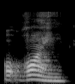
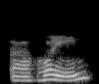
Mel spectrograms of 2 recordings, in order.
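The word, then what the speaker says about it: غ: They should be pronounced from the very upper part. And when we are pronouncing them from the upper part, we are going to feel the vibration over there.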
